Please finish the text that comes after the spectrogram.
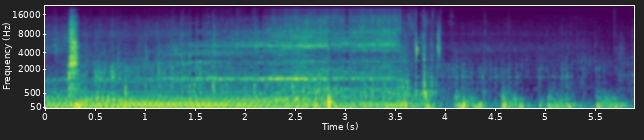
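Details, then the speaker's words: Water pump in the living quarters of a Lakota horse trailer during dewinterizing: steady chugging hum with uneven burps because of air still in the lines. The pump itself is good. "You might have heard the pump was burping. But like I say, still got a lot of air in the lines. But the pump is good."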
